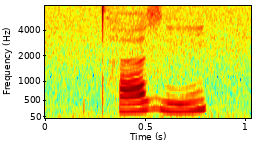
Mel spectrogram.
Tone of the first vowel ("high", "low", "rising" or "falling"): rising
